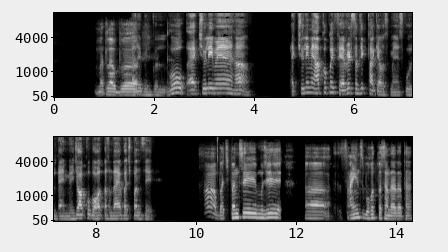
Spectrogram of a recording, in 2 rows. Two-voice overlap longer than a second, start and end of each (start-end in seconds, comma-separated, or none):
none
